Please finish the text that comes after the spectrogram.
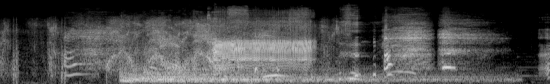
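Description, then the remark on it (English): A woman's breathy moans and gasps lead into a long, loud, reverb-drenched fart sound effect, a low buzzing rumble that sustains for about four seconds before trailing off. “can you hit me with the girl moaning into reverb fart?”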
